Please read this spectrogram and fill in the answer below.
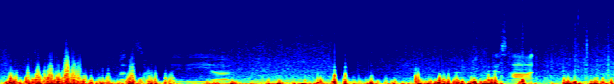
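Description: Wind buffeting the camera's microphone in uneven gusts, with brief voices in the background about two seconds in and again near the end.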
